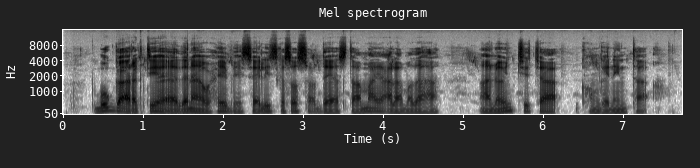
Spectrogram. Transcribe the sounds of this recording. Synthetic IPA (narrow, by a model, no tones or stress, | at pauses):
buɡɐɐɾɐkt̪ʰɪɐa̰ːðɐnɐɦɐwɑħɑjbɛsaːliːskʰɐsɔːsɔʕd̪ɛjɐst̪ʰaːmɐɐɛʕɑlaːmɐðɐɦɐ | ʔɐnɔnt͡ʃɪt͡ʃɐ | kʰɔŋɡɐnɪnt̪ʰɐ̰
